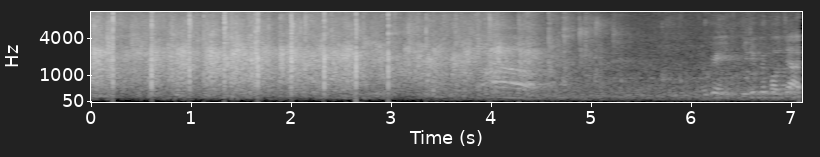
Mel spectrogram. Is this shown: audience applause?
yes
